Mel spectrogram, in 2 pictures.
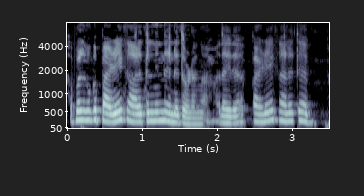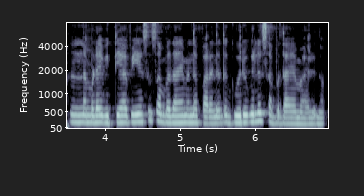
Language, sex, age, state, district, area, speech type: Malayalam, female, 18-30, Kerala, Palakkad, rural, spontaneous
